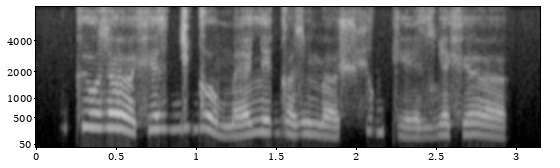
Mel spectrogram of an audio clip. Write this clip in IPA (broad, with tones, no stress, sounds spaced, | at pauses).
kʲ oː˥ z œː˥˨ xʲ ɘ˥ z ɟ i˥ ɡ ɤ˧˩ m ɛ˨˥ lʲ ɛ˥ ɡ œ˨˩˦ z m œː˨˩˦ ʃ ç o˥ ɡ kʲ eː˩ z ʎ ɛ˥˨ xʲ œː˥˨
